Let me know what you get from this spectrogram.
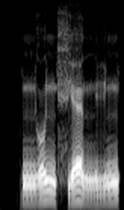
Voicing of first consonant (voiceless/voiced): voiced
